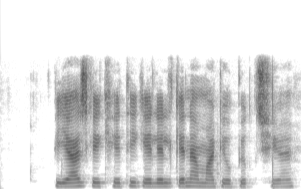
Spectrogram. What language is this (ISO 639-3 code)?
mai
